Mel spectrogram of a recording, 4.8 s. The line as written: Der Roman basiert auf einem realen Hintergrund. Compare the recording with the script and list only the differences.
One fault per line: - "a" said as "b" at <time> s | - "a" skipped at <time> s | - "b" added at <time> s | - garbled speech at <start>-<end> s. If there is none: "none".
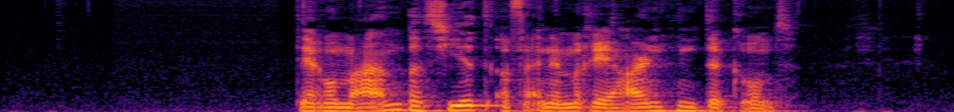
none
